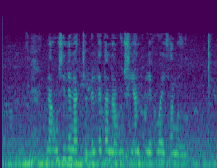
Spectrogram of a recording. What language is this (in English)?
Basque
